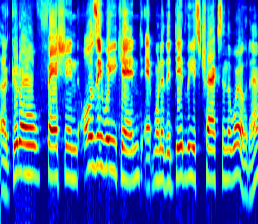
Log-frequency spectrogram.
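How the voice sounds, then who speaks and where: A man talks at a fairly slow pace, high in pitch with ordinary pitch variation. Noticeable background noise is present. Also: hardly any pauses. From Australia. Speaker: sim racing commentator. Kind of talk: live commentary. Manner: animated.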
